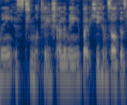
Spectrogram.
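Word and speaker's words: Timothée Chalamet: all right so apparently the correct way to pronounce Timothy Shalom is timot shalam but he himself is like obviously I don't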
